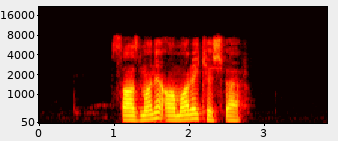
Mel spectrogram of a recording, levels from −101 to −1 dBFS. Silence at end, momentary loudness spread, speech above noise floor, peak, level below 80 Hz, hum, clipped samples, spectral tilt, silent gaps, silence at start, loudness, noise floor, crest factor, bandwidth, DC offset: 1.15 s; 8 LU; over 63 dB; -10 dBFS; -72 dBFS; none; under 0.1%; -5.5 dB/octave; none; 1.05 s; -28 LUFS; under -90 dBFS; 20 dB; 8.2 kHz; under 0.1%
